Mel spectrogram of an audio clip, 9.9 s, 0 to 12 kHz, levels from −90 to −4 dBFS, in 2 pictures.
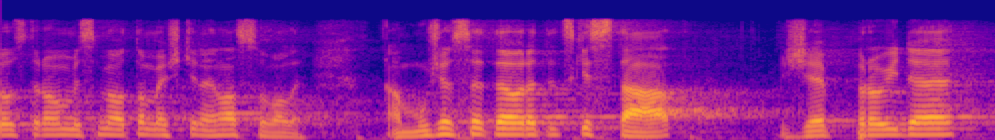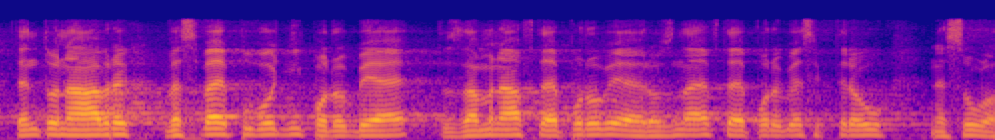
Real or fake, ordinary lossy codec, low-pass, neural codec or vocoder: real; MP3, 96 kbps; 7.2 kHz; none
